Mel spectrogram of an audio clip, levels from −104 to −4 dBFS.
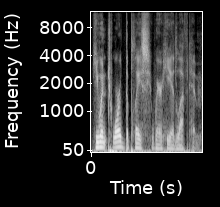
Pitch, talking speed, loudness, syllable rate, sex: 105 Hz, 270 wpm, -20 LUFS, 6.1 syllables/s, male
